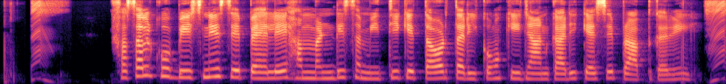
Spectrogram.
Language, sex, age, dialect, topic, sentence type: Hindi, female, 25-30, Garhwali, agriculture, question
